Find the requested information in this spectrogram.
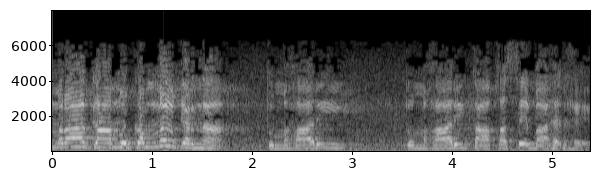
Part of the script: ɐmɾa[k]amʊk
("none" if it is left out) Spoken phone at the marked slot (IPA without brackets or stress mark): k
